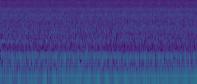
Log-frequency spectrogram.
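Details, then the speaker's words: Mazda Miata after swapping back to stock exhaust headers, cold start: smooth, steady, slightly fast idle with no knocks or misses, no check engine light; normal cold-start fast idle. "a little high on the RPMs but it was a cold start so far so good no check engine light I think we're doing all right"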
